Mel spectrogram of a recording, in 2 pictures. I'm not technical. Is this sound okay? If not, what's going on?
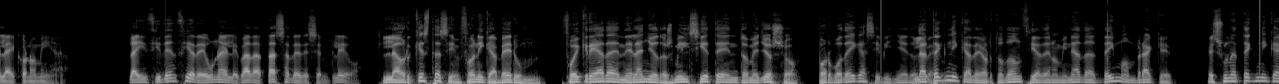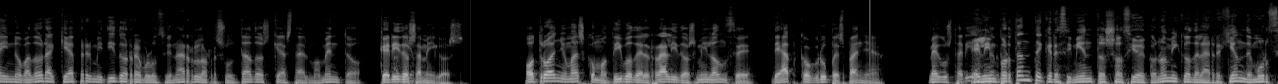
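No. Six sharp ticks at 1.65, 8.81, 11.07, 12.60, 17.50 and 21.49 s are bit error spikes: single flipped digital bits briefly jolting the sound.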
